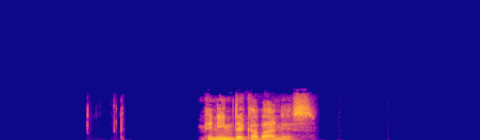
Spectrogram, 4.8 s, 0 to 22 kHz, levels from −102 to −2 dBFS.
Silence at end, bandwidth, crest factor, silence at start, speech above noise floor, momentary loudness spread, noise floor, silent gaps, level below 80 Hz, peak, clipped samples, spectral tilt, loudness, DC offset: 1.65 s; 7.8 kHz; 22 dB; 2.05 s; over 71 dB; 11 LU; under -90 dBFS; none; -62 dBFS; -2 dBFS; under 0.1%; -2.5 dB/octave; -18 LUFS; under 0.1%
